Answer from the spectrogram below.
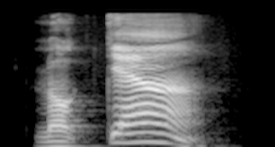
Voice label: "loh4kiang6", 玉環

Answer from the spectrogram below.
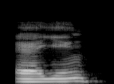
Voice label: "ae3ing5", 玉環

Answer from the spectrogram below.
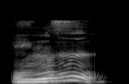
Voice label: "bing1zy1", 玉環

